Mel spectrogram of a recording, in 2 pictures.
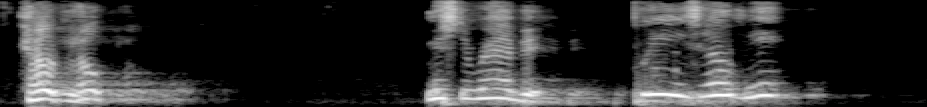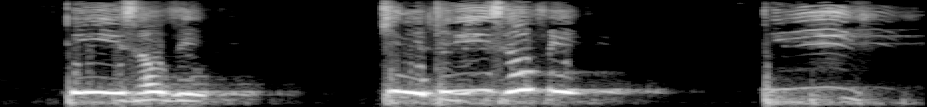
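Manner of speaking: play-acted high, terrified, desperate pleading, rising. Telling a story, voicing a snake trapped under a rock, talking to the rabbit: mock-petrified snake voice. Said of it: "We've never heard a snake sound this petrified".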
